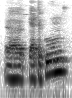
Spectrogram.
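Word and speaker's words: catacombs: इसमें भी कैटकूम्स, यहाँ भी साइलेंट है।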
